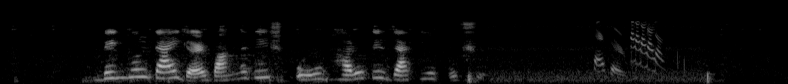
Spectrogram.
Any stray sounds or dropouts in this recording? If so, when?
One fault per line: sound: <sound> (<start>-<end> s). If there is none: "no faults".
sound: chirp (5.9-6.9 s)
